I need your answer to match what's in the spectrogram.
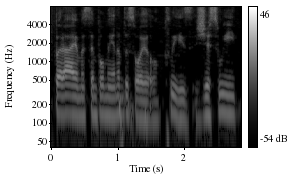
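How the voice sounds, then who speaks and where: A man's voice: mid-range voice, monotone, extremely slow, mellow, no room sound, clean studio sound. A man voicing a humble male French peasant farmer, earnest and pleading, in a playful put-on bit. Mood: wistful.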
